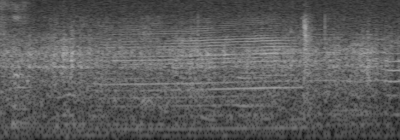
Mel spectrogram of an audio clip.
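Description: Steady engine drone from a passing vehicle in street ambience on an old film soundtrack, with a few thin, held tones above a low hum.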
